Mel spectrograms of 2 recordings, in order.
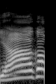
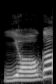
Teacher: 살짝 이 소리에 가까운 반모음 이를 활용하여서 이중모음 만들어지는 거예요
